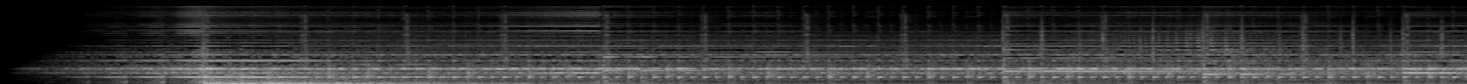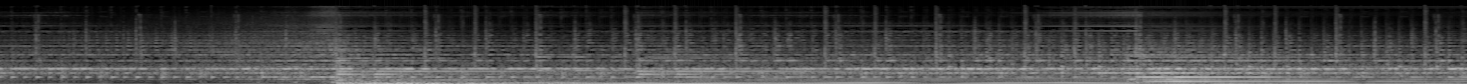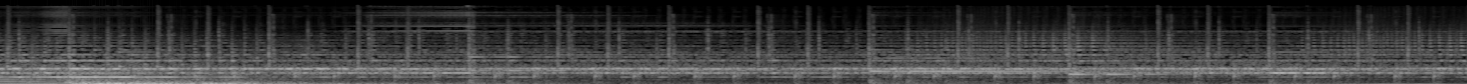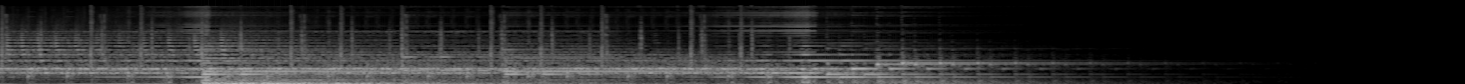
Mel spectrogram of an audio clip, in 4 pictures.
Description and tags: Corporate company introduction video
Very simple track that could be used in a product video or something to advertise a service/product.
